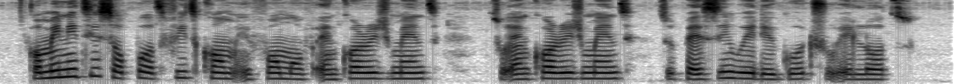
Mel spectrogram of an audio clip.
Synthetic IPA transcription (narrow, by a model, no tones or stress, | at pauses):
kɔmjunitisapɔtfidkʰɔ̃mʔḭ̃nfɔmɔvɛ̰̃nkʰɔɹid͡ʒmɛ̃ntʰː | ṵʔɛ̃nkʰɔɹid͡ʒmɛ̃ntʰː | upɛsɔ̃nwɛdeɡotɹṵelɔt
